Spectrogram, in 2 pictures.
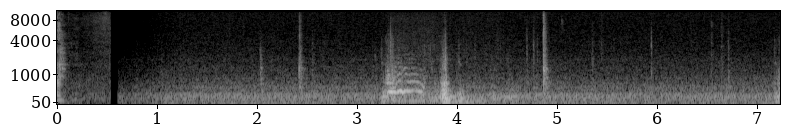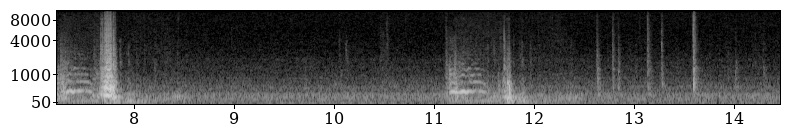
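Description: Rain patters softly on a car's windshield.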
